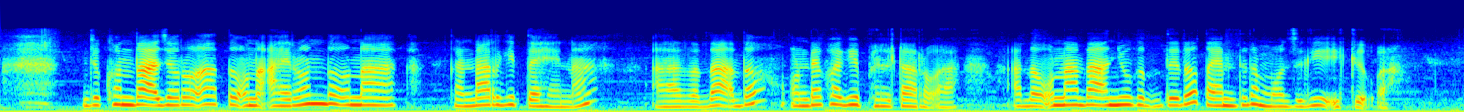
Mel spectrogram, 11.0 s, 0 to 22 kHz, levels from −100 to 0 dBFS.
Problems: none marked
